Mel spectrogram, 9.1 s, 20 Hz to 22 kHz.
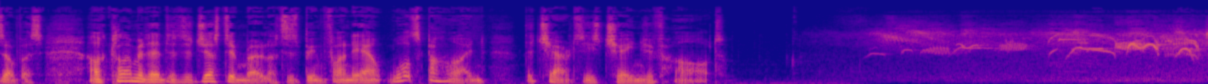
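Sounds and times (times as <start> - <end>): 
speech: 0.0 - 5.5
garden birds singing in a chorus of chirps, whistles and trills: 6.2 - 9.0.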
